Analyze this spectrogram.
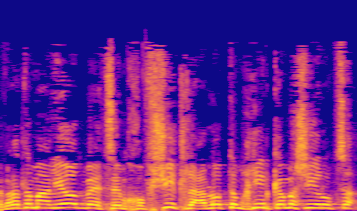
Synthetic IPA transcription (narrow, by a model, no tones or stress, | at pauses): evɾat̪hamaalijot̪̚beet͡se̞mχofʃit̪lealo̞t̪ːameχiɾkamaʃeiɾo̞t͡sa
